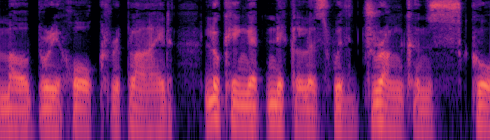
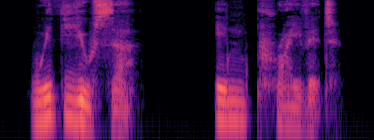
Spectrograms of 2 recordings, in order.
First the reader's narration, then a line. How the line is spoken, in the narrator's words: Nicholas replied quietly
